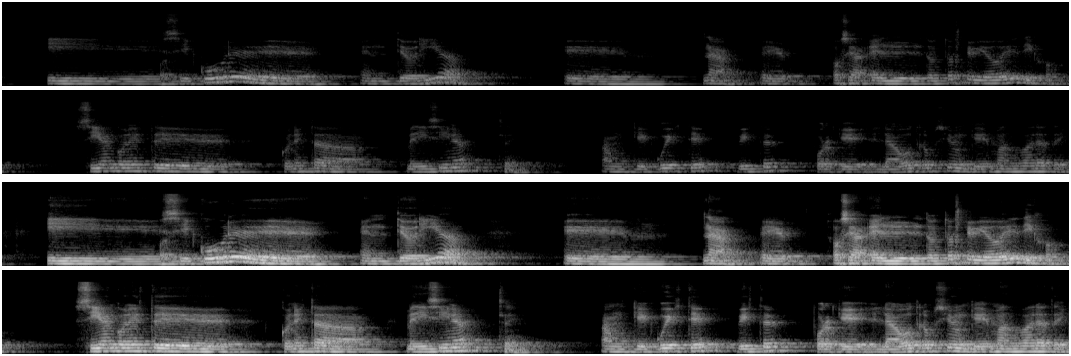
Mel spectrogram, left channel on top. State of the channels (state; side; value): quieter; left; 17.1 dB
